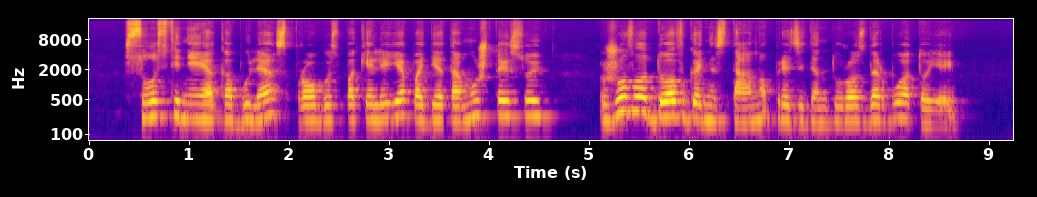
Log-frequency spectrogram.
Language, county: Lithuanian, Kaunas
